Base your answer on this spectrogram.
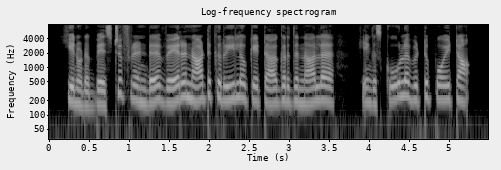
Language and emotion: Tamil, sad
